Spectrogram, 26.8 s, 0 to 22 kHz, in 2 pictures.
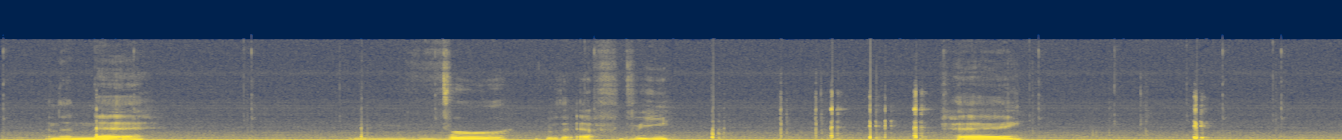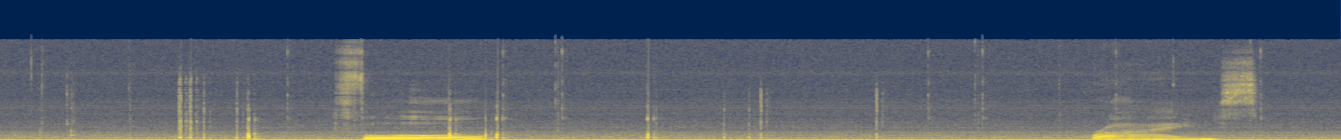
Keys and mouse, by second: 7.0-9.4 drag, 10.2 click, 11.1 click, 11.8-13.8 drag, 14.6-16.2 drag, 17.8 click, 19.8-22.6 drag, 23.9 click, 25.8 click.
